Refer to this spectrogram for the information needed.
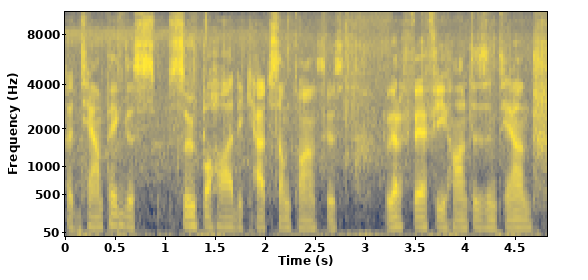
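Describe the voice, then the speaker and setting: At a fairly quick pace and with fairly even intonation, someone speaks in an Australian accent over noticeable background noise. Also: man. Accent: Australian, broad. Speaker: pig hunter. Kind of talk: hunting vlog commentary. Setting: outdoors. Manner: quiet.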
